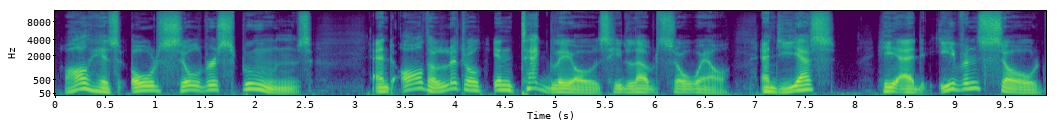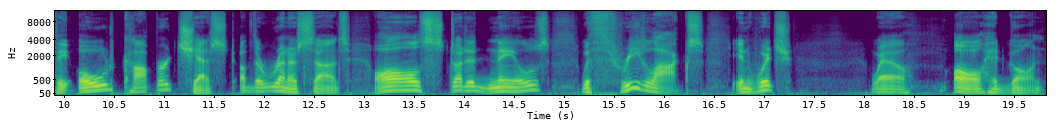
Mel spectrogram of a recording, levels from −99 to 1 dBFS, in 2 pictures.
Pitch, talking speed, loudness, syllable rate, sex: 115 Hz, 120 wpm, -20 LUFS, 3.1 syllables/s, male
